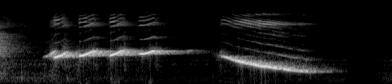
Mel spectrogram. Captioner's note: bird sounds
